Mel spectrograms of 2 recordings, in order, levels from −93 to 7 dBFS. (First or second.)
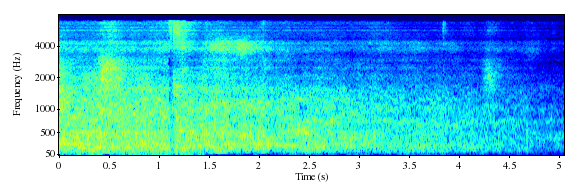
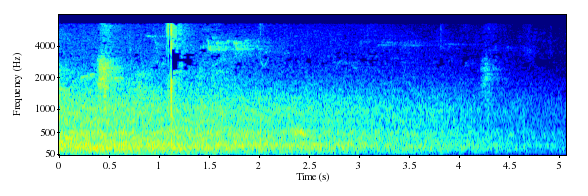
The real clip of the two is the second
